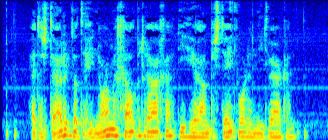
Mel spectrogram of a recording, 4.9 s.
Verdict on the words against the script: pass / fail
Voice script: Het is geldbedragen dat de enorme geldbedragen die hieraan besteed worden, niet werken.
fail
